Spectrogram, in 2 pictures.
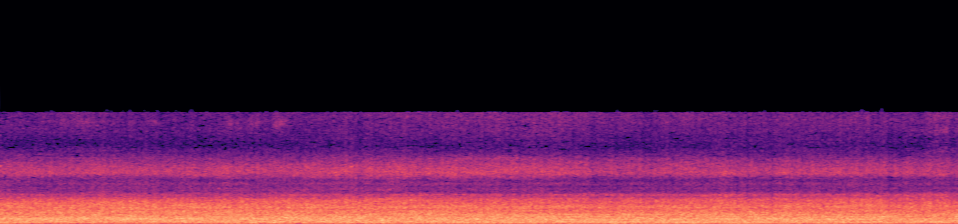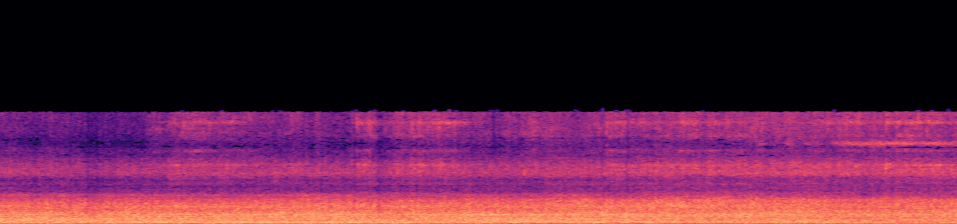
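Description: Zillertalbahn diesel railcar running along the narrow-gauge line, a steady loud rumble of engine and wheels on rail heard from on board. A faint high squeal joins in about halfway through.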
